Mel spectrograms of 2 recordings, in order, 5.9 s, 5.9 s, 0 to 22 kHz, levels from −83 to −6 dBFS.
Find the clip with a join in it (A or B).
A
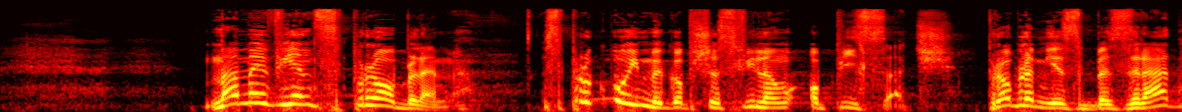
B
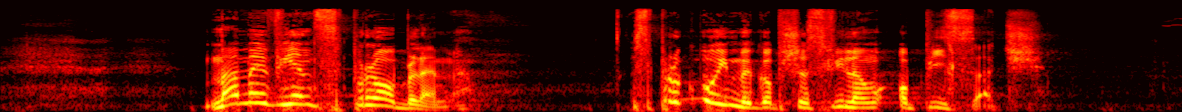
A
